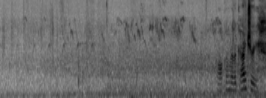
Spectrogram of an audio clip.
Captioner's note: birds chirp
